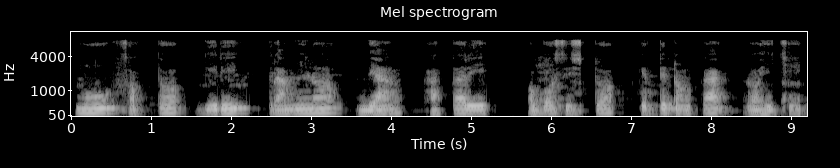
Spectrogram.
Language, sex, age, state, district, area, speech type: Odia, male, 18-30, Odisha, Ganjam, urban, read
